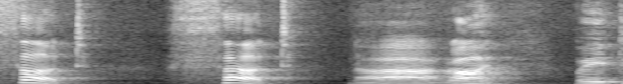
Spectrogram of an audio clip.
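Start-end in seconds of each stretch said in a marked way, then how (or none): 0.1-1.5 "Third" with the tongue between the teeth and a released final D. Shown as a demonstration. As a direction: start "Third" on a voiceless TH, tongue out. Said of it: "âm đờ cuối cùng phải bung ra". (đưa lưỡi ra giữa hai hàm răng khi nói "Third")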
